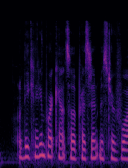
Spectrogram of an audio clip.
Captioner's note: speaking in French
